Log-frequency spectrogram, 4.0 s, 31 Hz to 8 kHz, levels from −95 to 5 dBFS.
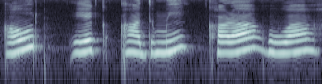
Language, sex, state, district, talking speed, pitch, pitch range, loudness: Hindi, female, Uttar Pradesh, Lucknow, 75 wpm, 265 Hz, 250-290 Hz, -15 LUFS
